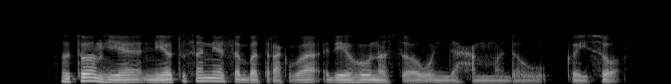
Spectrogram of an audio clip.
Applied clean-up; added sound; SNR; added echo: none; none; none; none.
